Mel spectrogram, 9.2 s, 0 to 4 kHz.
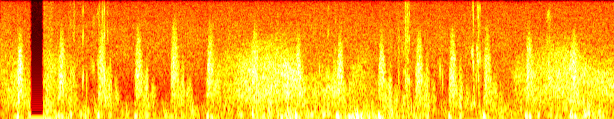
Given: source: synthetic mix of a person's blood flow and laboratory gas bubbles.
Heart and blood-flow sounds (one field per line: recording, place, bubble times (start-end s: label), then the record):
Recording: Doppler ultrasound of blood flow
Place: subclavian vein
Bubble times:
0.00-0.35 s: bubbles
1.03-1.16 s: bubbles
1.22-1.67 s: bubbles
4.75-4.83 s: bubbles
4.85-5.14 s: bubbles
6.01-6.38 s: bubbles
6.57-6.67 s: bubbles
7.03-7.23 s: bubbles
8.04-8.42 s: bubbles
From the record:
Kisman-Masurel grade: 221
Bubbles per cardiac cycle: several, 3 to 8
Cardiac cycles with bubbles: 10 to 50%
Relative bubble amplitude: barely perceptible (0.100 to 0.250)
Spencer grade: 2 (many but less than half of the cardiac periods contain bubble signals, singularly or in groups)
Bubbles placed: anywhere in the cardiac cycle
